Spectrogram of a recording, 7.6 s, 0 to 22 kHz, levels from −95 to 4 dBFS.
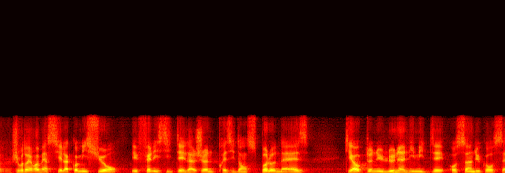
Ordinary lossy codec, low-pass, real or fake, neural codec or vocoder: none; 7.2 kHz; fake; codec, 16 kHz, about 1 kbps, DyCAST, with the encoder's durations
